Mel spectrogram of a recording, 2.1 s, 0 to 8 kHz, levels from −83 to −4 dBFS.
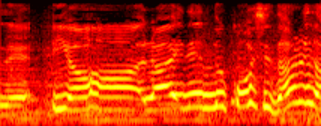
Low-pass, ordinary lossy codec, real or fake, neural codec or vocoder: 7.2 kHz; none; real; none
